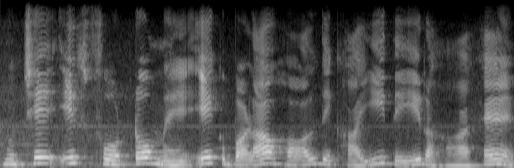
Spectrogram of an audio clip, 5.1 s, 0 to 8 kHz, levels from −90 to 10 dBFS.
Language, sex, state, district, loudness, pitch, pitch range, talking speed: Hindi, female, Madhya Pradesh, Katni, -17 LUFS, 220 Hz, 190-260 Hz, 130 wpm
